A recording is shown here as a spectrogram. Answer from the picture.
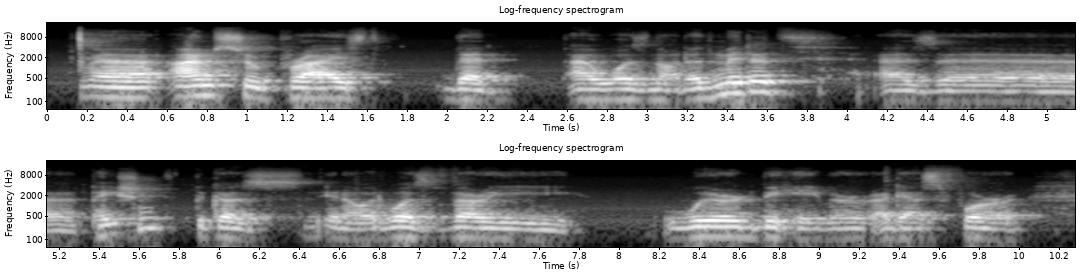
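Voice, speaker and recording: At a very slow pace, a man talks with a medium pitch and ordinary pitch variation. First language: Russian. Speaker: physician and health channel host. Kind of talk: personal story vlog. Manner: hesitant with fillers.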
